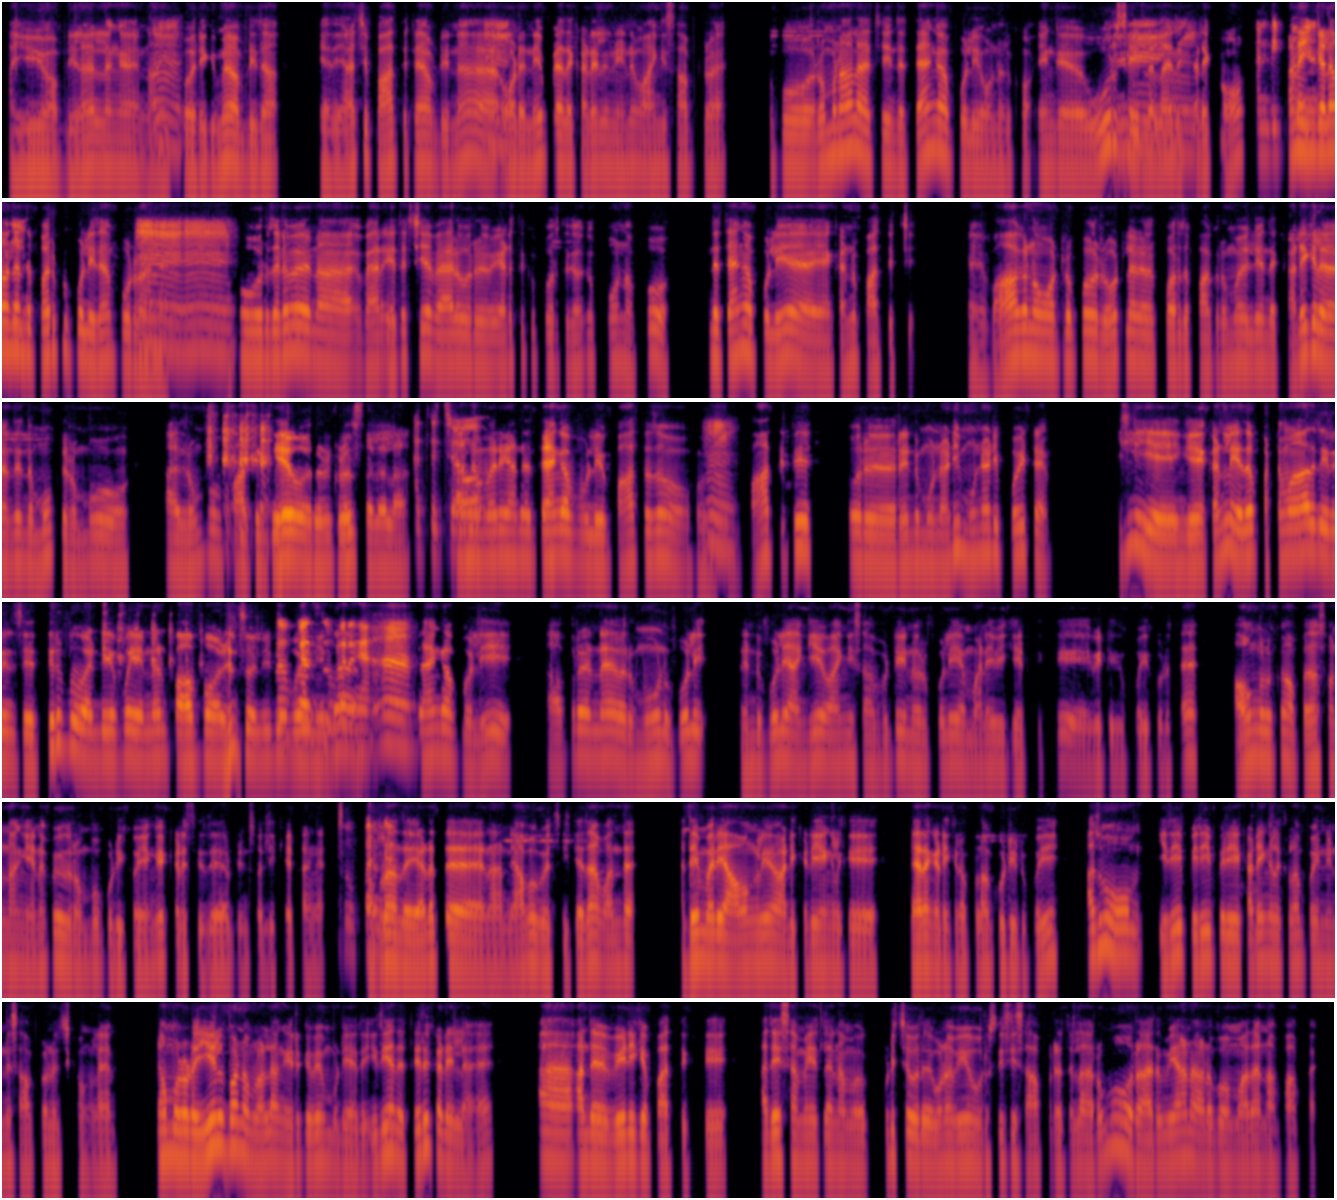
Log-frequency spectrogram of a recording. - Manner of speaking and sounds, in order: horn; drawn out: "ம்"; other background noise; laughing while speaking: "அது ரொம்ப பார்த்துக்கிட்டே வரும்னு கூட சொல்லலாம். அந்த மாதிரியான தேங்கா போளிய பாத்ததும்"; laugh; other noise; laughing while speaking: "இல்லையே இங்க என் கண்ணுல ஏதோ … சொல்லிட்டு போய் நின்னா"; laugh
- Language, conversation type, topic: Tamil, podcast, ஒரு தெருவோர உணவுக் கடை அருகே சில நிமிடங்கள் நின்றபோது உங்களுக்குப் பிடித்ததாக இருந்த அனுபவத்தைப் பகிர முடியுமா?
